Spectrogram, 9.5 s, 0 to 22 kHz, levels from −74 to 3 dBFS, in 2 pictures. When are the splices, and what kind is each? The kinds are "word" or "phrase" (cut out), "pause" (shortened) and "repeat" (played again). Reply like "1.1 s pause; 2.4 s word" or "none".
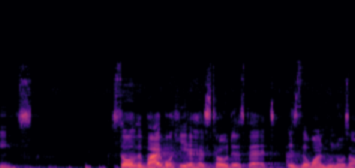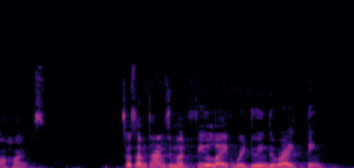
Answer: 1.4 s pause; 3.8 s word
